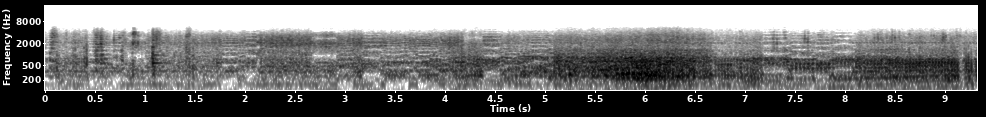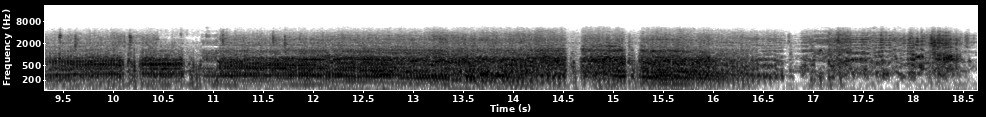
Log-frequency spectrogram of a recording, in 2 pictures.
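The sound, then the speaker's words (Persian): A rough-running car engine sputters and stutters with uneven bursts, its steady mechanical drone fairly loud, faltering and shutting off as the broken-down engine dies. “خاموش کرد جناب سروان، موتور داغون شده، باید پیاده بریم.”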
